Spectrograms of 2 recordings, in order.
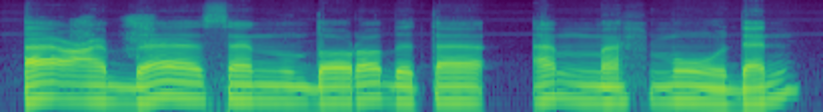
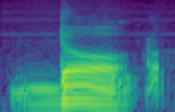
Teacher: Harful dad dia keluar dari tepi lidah. Nah, tepi lidah yakni yang bersejajar dengan gigi geraham yang pertama setelah gigi taring sampai ke belakang, dia bersandar kepada gigi geraham, dan kita memberikan tekanan di tepi lidah tersebut.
